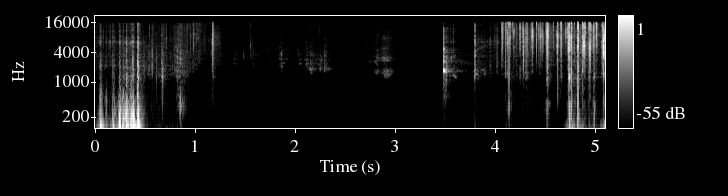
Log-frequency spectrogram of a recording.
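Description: A palm-sized solid yellow bar of soap is held in one hand while a small metal blade shaves and carves curls off its surface. Crisp, bright scraping and crunchy tearing sounds come in bursts, separated by near-silent pauses, and build to a dense stretch of rapid shaving at the end.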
